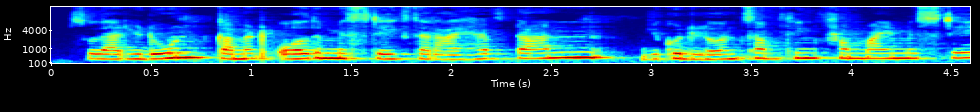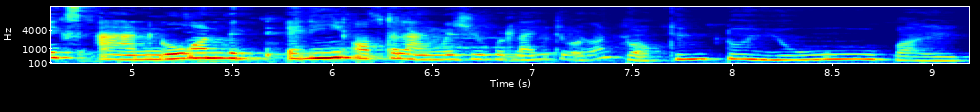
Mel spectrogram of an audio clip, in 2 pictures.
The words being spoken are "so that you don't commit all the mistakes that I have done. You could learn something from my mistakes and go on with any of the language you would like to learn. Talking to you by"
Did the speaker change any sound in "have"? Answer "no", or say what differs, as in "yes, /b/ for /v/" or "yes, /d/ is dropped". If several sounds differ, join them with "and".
no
